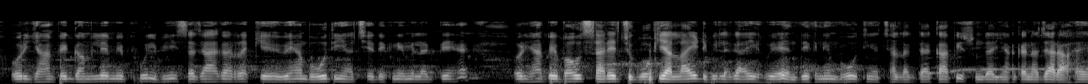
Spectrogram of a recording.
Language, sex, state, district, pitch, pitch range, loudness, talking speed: Hindi, male, Bihar, Saran, 130 Hz, 120-130 Hz, -26 LUFS, 235 wpm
